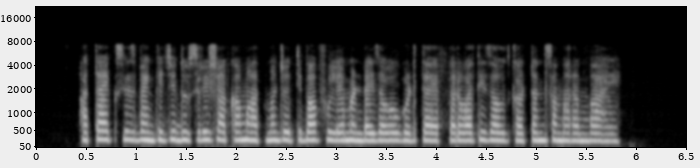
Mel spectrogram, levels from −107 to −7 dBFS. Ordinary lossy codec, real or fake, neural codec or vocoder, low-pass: none; fake; codec, 16 kHz, 4 kbps, FreqCodec, smaller model; 7.2 kHz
